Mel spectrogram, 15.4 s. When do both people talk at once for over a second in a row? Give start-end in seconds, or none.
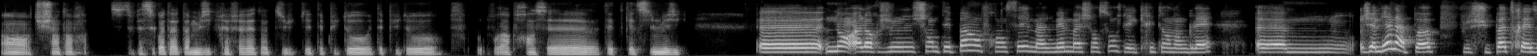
none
